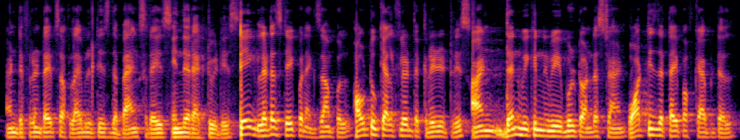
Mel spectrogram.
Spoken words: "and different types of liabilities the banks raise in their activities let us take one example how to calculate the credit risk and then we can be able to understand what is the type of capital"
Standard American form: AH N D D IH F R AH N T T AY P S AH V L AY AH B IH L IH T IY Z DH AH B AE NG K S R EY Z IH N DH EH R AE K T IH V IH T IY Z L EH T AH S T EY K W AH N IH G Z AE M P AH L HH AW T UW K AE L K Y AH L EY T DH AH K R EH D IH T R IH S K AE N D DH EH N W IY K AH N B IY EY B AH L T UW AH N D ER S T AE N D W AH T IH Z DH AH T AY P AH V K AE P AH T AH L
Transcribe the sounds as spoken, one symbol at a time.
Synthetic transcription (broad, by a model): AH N D D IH F R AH N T T AY P S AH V L AY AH B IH L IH T IY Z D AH B AE NG K S R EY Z IH N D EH R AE K T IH V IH T IY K L EH T AH S T EY K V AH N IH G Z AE M P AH L HH AW T UW K AE L K Y AH L EY T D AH K R EH D IH T R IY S AE N D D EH N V IY K AH N B IY EY B AH L T UW AH N D ER S T AE N D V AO T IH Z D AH T AY P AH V K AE P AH T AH L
